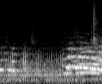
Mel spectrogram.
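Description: Big band jazz recording: the brass section holds notes in close harmony, swelling into a louder chord about two-thirds of the way in.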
